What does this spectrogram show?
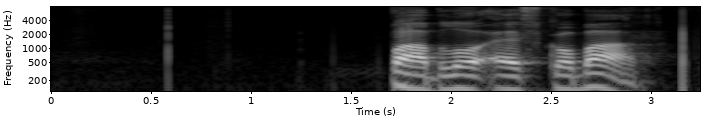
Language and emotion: Russian, positive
